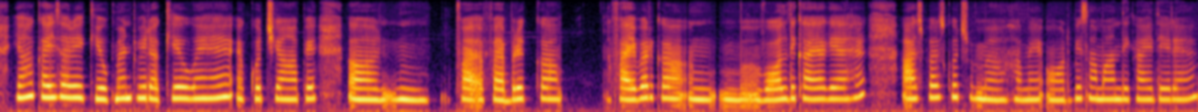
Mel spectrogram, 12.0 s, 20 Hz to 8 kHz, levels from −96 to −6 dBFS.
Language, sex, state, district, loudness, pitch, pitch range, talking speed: Hindi, female, Andhra Pradesh, Krishna, -16 LUFS, 275 Hz, 260-290 Hz, 135 wpm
